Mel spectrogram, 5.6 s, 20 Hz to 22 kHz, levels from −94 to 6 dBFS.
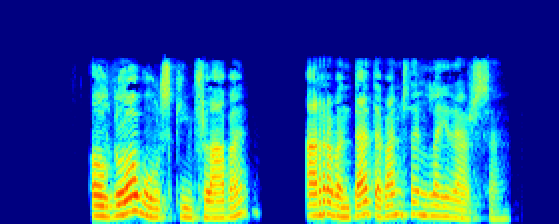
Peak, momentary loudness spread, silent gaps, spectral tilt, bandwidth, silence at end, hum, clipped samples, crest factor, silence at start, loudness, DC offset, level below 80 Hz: -2 dBFS; 14 LU; 2.62-3.05 s; -5.5 dB/octave; 7.8 kHz; 0.55 s; none; under 0.1%; 18 dB; 0.9 s; -18 LUFS; under 0.1%; -62 dBFS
